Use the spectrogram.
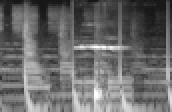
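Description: A house cat gives a few short, plaintive meows in quick succession, quiet and close, with no talk.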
